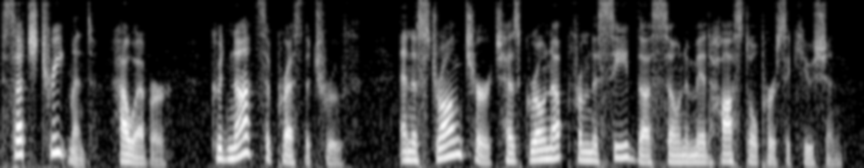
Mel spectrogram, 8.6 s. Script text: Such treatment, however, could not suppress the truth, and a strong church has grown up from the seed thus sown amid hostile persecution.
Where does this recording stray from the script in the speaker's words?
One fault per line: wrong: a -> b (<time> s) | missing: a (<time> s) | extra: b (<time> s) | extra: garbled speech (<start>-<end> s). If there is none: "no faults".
no faults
